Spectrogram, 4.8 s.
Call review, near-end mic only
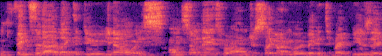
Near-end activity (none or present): none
